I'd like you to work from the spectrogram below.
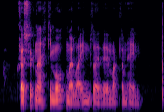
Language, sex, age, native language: Icelandic, male, 15, Icelandic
